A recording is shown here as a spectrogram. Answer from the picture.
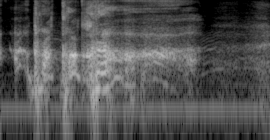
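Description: A man's breathy, wordless vocal sounds: half-voiced moaning and exhaled ad-libs in two short stretches over about a second and a half, then a brief pause. A steady low hum runs underneath.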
